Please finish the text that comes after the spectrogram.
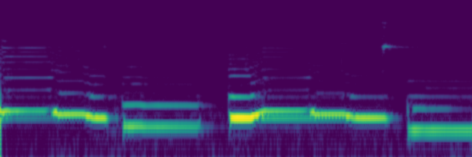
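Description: An electric guitar plays a short riff of sustained notes bending and sliding between pitches, clean and up close, with brief pauses between phrases.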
